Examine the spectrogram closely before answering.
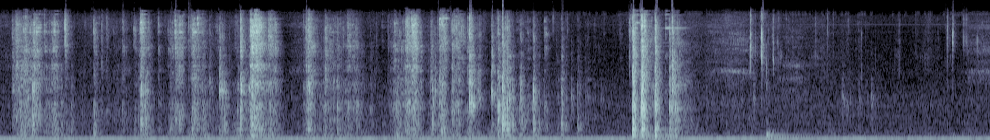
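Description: Thin plastic packaging crinkling and rustling as a roll of washi tape is worked out of its plastic sleeve: dense, irregular crackles for about five seconds, one louder crinkle about six and a half seconds in, then only a few small rustles. A steady low hum runs underneath.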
